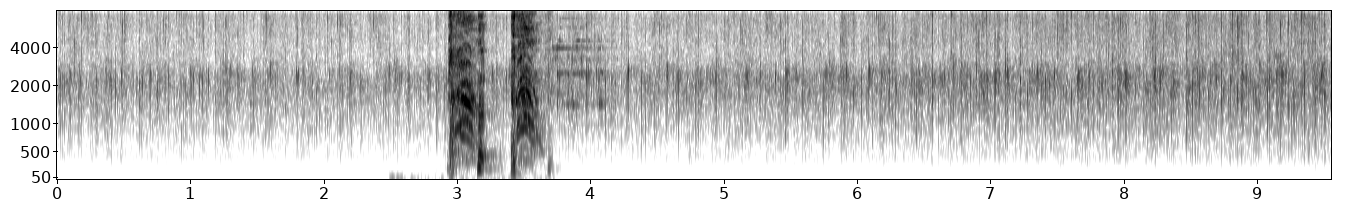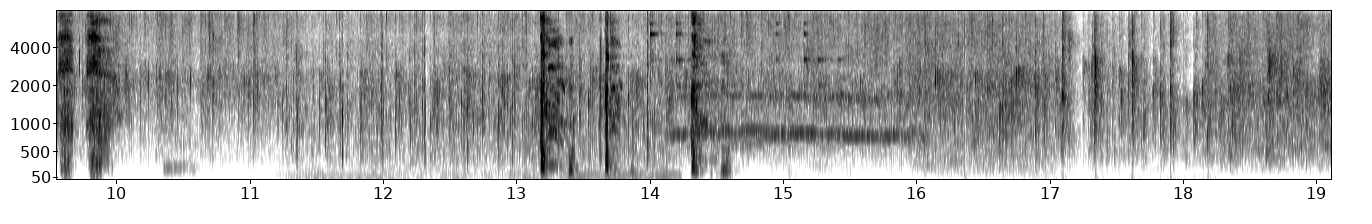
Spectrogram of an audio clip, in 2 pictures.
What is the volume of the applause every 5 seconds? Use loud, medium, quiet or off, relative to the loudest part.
quiet, medium, loud, loud.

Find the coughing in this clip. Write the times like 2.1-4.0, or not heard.
2.9-3.8, 9.6-10.6, 13.2-14.7.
